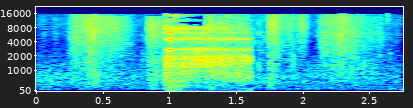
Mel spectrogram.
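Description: Leafy plant stalks rustle as they are pulled.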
